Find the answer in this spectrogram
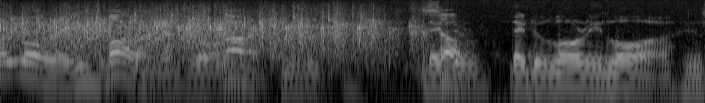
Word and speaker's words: Lore: Am I pronouncing your first name correctly? Laurie.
